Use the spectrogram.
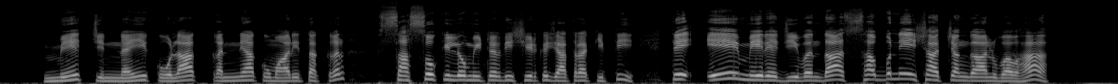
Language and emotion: Dogri, happy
